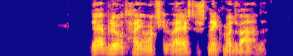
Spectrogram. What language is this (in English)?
Western Frisian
